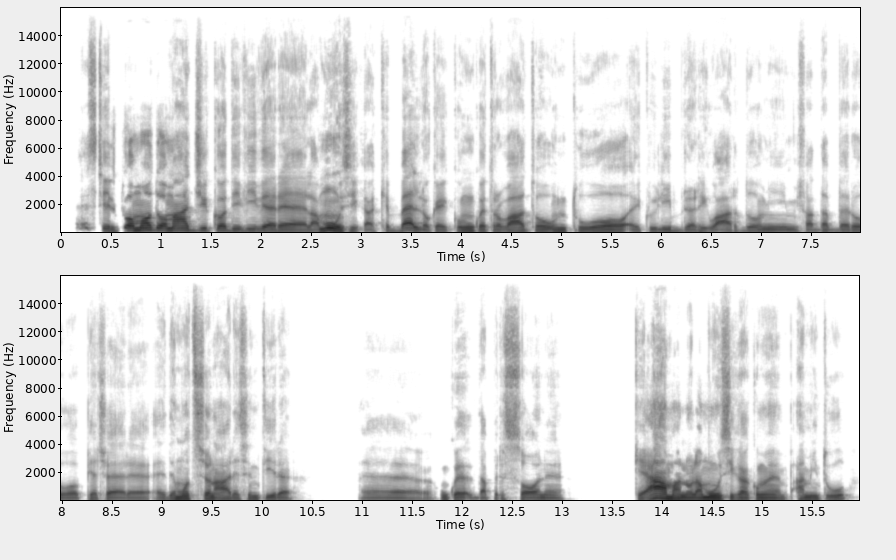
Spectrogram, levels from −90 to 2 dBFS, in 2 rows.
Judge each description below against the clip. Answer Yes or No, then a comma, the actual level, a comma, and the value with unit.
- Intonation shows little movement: No, average, 3.1 semitones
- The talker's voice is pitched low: Yes, low, 110 Hz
